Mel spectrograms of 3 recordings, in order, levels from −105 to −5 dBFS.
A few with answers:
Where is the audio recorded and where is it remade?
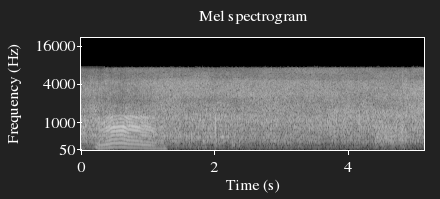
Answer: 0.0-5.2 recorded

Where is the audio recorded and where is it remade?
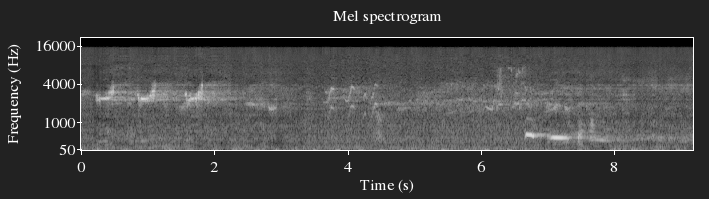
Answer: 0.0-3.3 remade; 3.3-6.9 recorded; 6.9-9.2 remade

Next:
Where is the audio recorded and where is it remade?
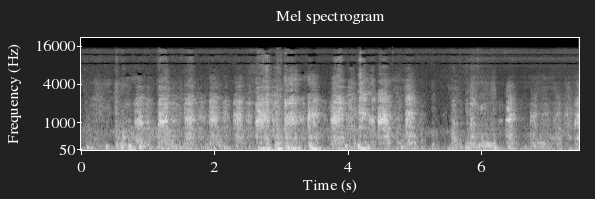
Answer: 0.0-5.8 recorded; 5.8-7.5 remade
